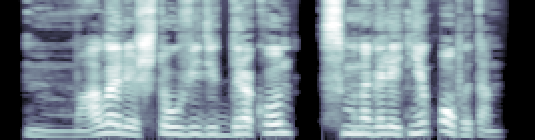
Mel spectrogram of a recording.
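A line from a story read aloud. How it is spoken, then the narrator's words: Grumbled. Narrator (Russian): проворчал Таринель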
